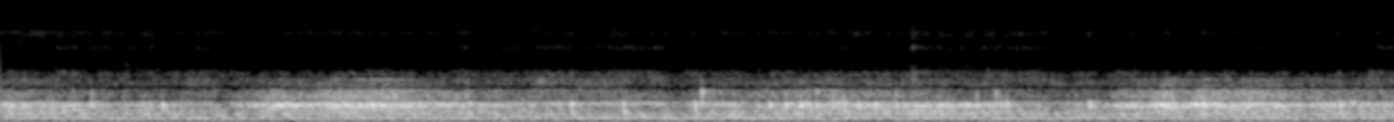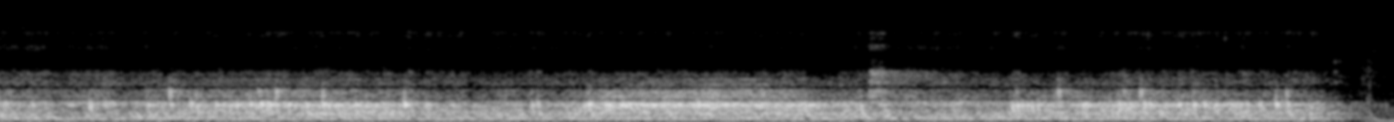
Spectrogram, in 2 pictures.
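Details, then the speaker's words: Coarse crackles heard by stethoscope at the lung bases of a patient with bronchiectasis, over the breath cycles. "a continuación escucharemos un crujido grueso obtenido de un paciente con bronquiectasias auscultado en las bases pulmonares"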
